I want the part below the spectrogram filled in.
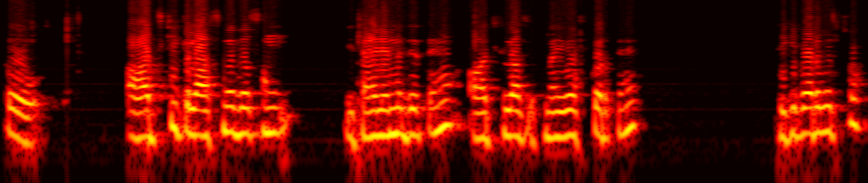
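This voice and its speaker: High-voiced man teaching grammar. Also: fairly even intonation, mellow, low-quality recording. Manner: repeats key terms as questions to students; slows down to stress terms. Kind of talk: exam-prep grammar lesson.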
